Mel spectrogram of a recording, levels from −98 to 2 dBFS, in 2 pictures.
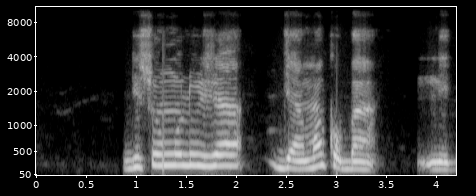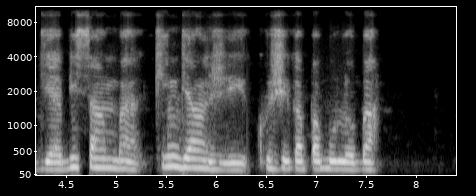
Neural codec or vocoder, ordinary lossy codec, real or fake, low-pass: none; Opus, 24 kbps; real; 7.2 kHz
